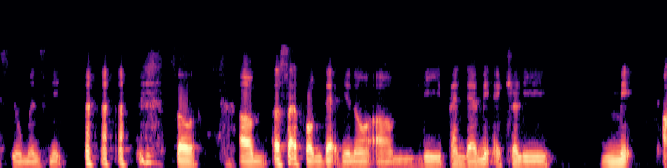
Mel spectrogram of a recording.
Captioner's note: laughs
